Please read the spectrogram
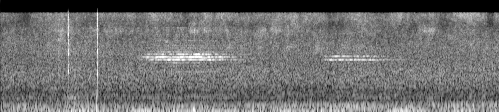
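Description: A chalkboard being wiped clean with a duster, under a steady low background rumble. There are two sharp clicks about a second in.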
